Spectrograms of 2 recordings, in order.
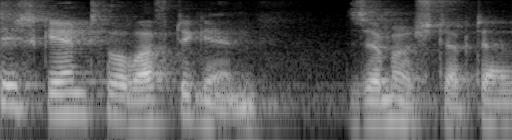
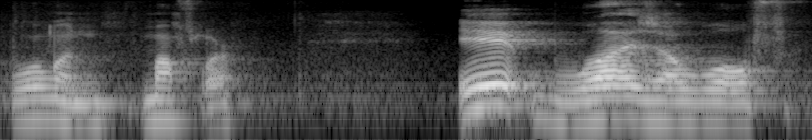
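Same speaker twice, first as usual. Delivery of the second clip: usual speaking voice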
